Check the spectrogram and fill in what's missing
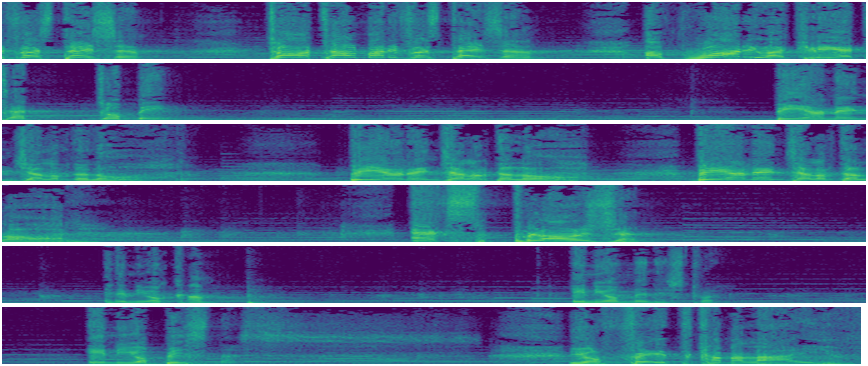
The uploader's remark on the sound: Preached at The Watered Garden Church.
